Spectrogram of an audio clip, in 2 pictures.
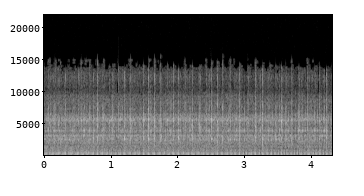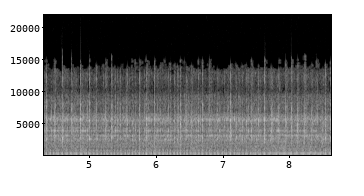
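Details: Husqvarna 450 X-Torq chainsaw that wouldn't run, new chain and bar fitted, started to check and adjust the carb (special adjusting tool bought): steady high buzzing two-stroke note holding speed without stumbling or surging; normal chainsaw running.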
